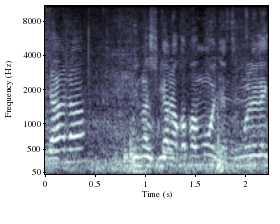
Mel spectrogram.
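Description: Several people shouting and calling out in raised voices, a repeated call with no clear words.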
